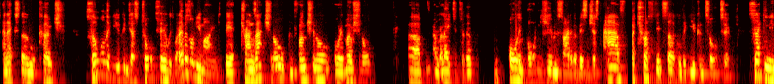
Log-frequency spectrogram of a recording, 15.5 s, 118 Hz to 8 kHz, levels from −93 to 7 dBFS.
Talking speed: 170 wpm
